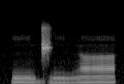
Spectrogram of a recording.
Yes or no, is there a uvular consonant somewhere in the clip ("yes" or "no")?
no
